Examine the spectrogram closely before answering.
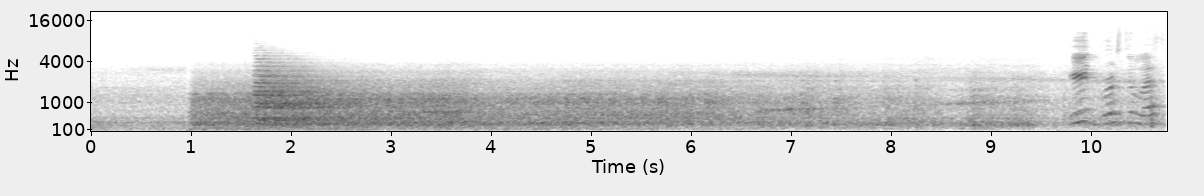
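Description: A subway train approaches through a tunnel with a loud, fading metallic screech.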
